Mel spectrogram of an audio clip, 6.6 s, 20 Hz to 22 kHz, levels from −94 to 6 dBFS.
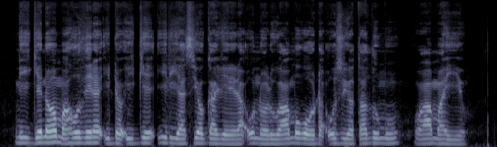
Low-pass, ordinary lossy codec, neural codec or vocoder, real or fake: none; none; vocoder, 44.1 kHz, 128 mel bands, Pupu-Vocoder; fake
